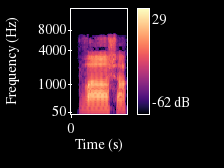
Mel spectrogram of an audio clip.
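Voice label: "Vaasa", Finnish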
